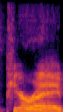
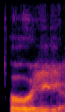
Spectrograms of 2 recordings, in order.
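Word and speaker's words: purée: cauliflower and PE REO it's pure but I wanted to note that he pronounces P like Purry and I was like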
